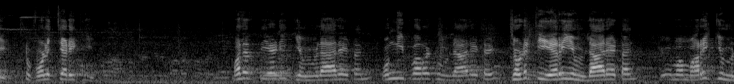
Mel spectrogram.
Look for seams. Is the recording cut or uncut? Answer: uncut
